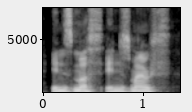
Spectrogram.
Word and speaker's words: Innsmouth: In the UK, I think we'd pronounce the mouth as muth, because I had a friend who was from somewhere that was something mouth and it was something muth. Innsmouth.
